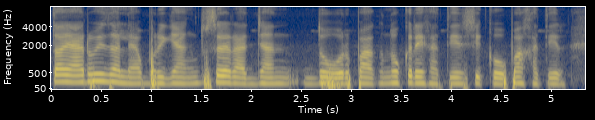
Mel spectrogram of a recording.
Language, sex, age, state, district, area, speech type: Goan Konkani, female, 45-60, Goa, Ponda, rural, spontaneous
